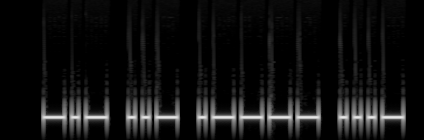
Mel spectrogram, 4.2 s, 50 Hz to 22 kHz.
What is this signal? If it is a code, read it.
Morse code, heard as a keyed tone, about 17 wpm, 700 Hz. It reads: KU1V
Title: USA Call Signs - 4 Characters - Repeated 3x - 17wpm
